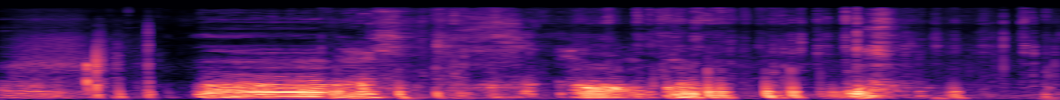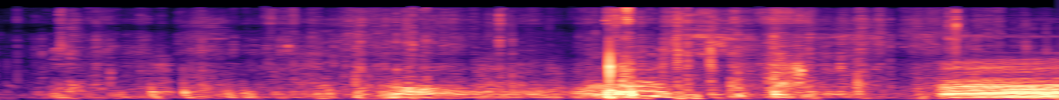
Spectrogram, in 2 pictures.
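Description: Cloth rustles and flaps close by.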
